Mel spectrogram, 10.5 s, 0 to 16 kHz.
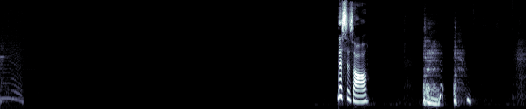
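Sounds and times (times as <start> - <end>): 
speech: 6.8 - 7.5, 8.4 - 9.5
loud cough into dress shirts with throaty hacking: 8.4 - 9.5.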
